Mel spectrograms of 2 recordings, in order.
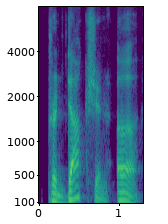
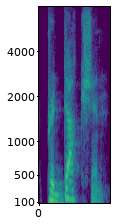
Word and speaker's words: production: Otro, production, no es production, production. Palabras que reconocemos, pero las he oído pronunciadas mal miles de veces, te lo juro. I swear to God. So say them with me. No, el momento que cultivation, cultivation, production, it's that schwa sound, production.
